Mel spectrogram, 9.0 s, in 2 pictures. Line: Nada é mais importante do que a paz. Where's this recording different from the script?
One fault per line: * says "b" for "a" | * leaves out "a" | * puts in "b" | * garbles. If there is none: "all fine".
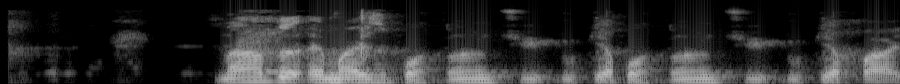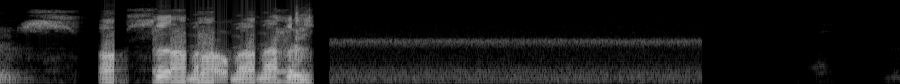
* puts in "importante do que"
* garbles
